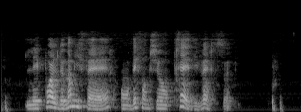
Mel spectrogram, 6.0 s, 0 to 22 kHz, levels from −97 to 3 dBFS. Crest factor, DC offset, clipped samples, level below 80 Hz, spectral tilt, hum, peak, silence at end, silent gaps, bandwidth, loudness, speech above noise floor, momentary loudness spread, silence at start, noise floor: 20 dB; under 0.1%; under 0.1%; -70 dBFS; -4.5 dB/octave; none; -14 dBFS; 0.35 s; none; 7.2 kHz; -34 LUFS; 48 dB; 20 LU; 0.05 s; -83 dBFS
